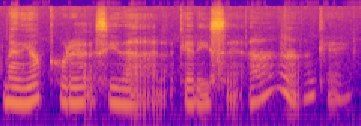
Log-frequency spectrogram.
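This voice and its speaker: Casting: female ASMR stream host, soft and breathy, slightly creaky, unhurried, hushed and gentle. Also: medium pitch. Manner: slow, hushed, gentle, often slipping into near-whisper. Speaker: livestream host. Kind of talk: soft-spoken ASMR livestream chat.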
